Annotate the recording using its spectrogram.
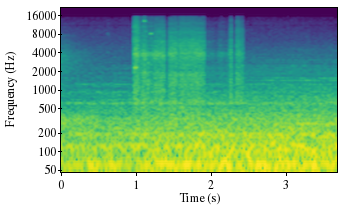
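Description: A wooden drawer slides open with a scrape.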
